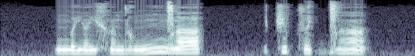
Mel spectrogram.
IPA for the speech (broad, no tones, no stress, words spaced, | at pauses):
ŋɐjẽjxɐ̃do ŋĩŋ͡ǀa | t͡ʃɨ t͡sɵjɡ͡ǀã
